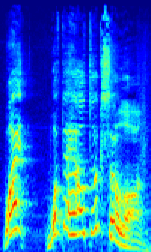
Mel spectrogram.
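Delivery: high, loud incredulous what; shocked and fed up; exasperated outburst. Real, not acted. Opponent took forever, exasperated outburst.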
